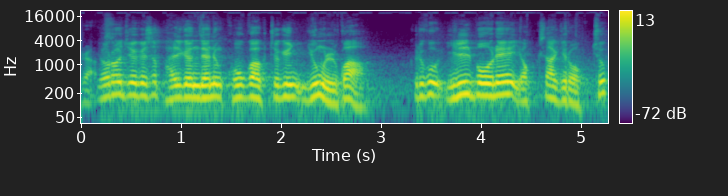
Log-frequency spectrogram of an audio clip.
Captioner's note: speaking in Korean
